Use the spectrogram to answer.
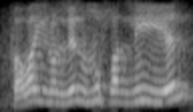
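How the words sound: The voice stops after the word lil-musallin. The threat sounds as if aimed at all who pray. "هنا وقف على رأس الآية"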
